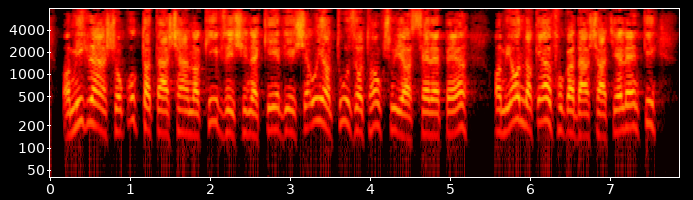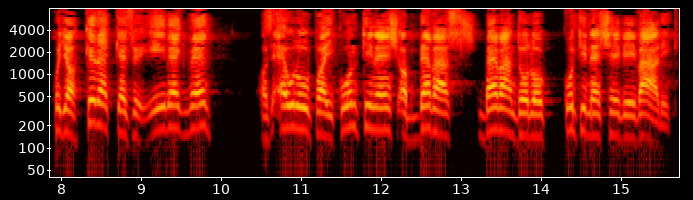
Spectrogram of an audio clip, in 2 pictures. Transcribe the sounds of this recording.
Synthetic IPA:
ɒmiɡraːnʃo̞ko̞k̚t̪ɒt̪aːʃaːnɒkːeːbzeːʃeːnɛkːeːrd̪eːʃɛo̞jɒnt̪uːlzo̞t̪hɒŋkʃuːjɒsɛɾɛpɛl | ɒmiɒnːɒkɛlfo̞ɡɒd̪aːʃaːt̪jɛlɛnt̪i | ho̞ɟɒkø̞vɛt̪̚kɛzøːeːvɛɡbɛn | ɒzɛuɾoːpɒjiko̞nt̪inɛnʃɒbɛvabɛvaːnd̪o̞rloːkːo̞nt̪inɛnʃeveːvaːlḭk

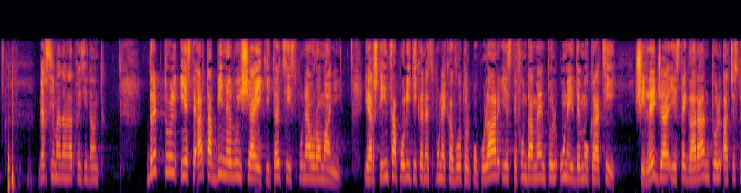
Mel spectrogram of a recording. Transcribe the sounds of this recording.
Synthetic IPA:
mersiməd̪amnəpɾezid̪ant̪ | d̪ɾe̞p̚t̪ulje̞st̪e̞ʔart̪abine̞lujʃiae̞kʲit̪ət̪sijspuneawɾo̞mani | jarʃt̪iint̪sapo̞lit̪ikəne̞spune̞kəvo̞t̪ulpo̞pularje̞st̪e̞fund̪ame̞nt̪ulune̞jd̪e̞mo̞kɾat̪sij | ʃile̞d͡ʒaje̞st̪e̞ɡaɾant̪ulat͡ʃe̞st̪u

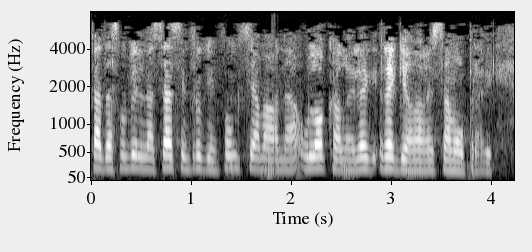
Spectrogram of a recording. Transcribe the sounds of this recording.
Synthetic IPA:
kad̪asmo̞biːlinasasʋimd̪ɾuːɡimfuŋkt̪sijamanaʔulˠo̞kaːlˠno̞jɾeɡio̞naːlno̞jsamoupɾaʋi

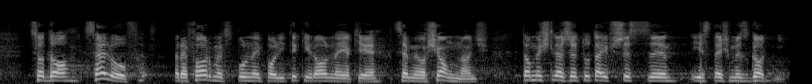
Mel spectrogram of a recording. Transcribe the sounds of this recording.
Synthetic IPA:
t̪sɔd̪ɔt̪sɛluf | ɾɛfɔɾmɘfspulnɛjpɔlʲit̪ɘkʲiɾɔlnɛjakʲɛxt̪sɛmɘɔɕɔŋɡnɔɲt͡ɕ | t̪ɔmɘɕlɛʐɛt̪ut̪ajfʂɘst̪sɘjɛst̪ɛɕmɘzɡɔd̪ɲḭ

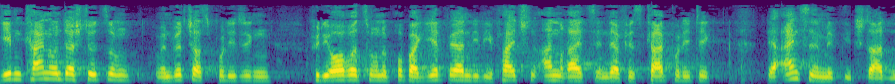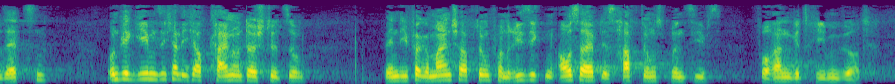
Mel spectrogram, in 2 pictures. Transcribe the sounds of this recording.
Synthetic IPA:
ɡeːbm̩kʰaɪnəʊntɐʃtʏt͡sʊŋ | vɛnvɪɐtʃaft͡spʰoliːtɪkŋ̩ | fyːɐdiːʔɔʏʁ̞ot͡soːnəpʁ̥opaɡiːɐtv̥eːɐdn̩diːdiːfalʃn̩ʔanʁaɪt͡səɪndeːɐfɪskʰaːlpʰolitʰiːkd̥eːɐʔaɪnt͡sl̩nənmɪt̚ɡ̥liːtʃtaːtn̩zɛt͡sn̩ | ʔʊntv̥iːɐɡeːbm̩zɪçɐlɪçaʊxkʰaɪnəʊntɐʃtʏt͡sʊŋ | vɛndiːfɛɐɡəmaɪnʃaftʊŋfɔnʁiːzikŋ̩ʔaʊsɐhalp̚d̥ɛshaftʊŋspʁ̥ɪnt͡siːps | foːʁanɡətʁ̥iːbm̩vɪɐt

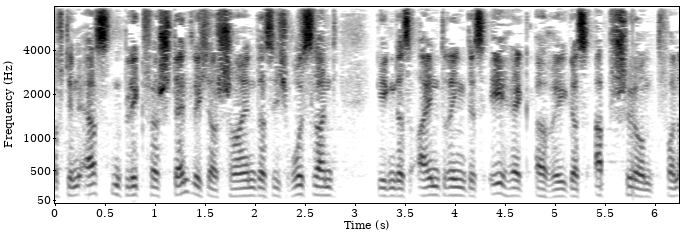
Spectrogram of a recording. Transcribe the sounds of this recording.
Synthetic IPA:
ʊfd̥eːnʔḛːɐstn̩blɪkfɛɐʃtɛntlɪçɛɐʃaɪnd̥asz̥ɪçʁʊslant | ɡ̥eːɡŋ̩dasʔa̰ɪndʁɪŋəndɛsʔeːɦɛkɛɐʁeːɡɐsʔapʃʏɐmtfɔn

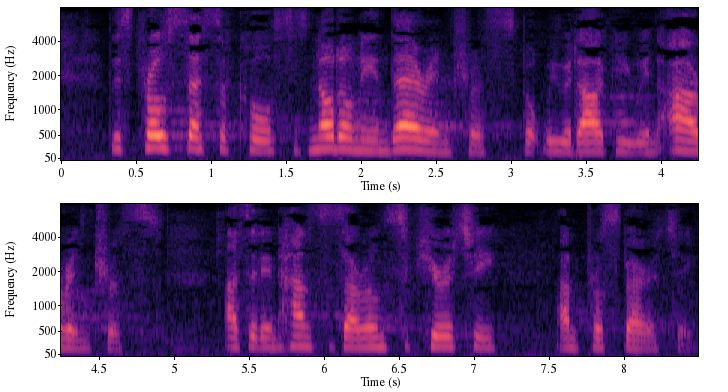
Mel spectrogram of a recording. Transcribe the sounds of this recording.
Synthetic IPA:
ðɪspʰɹ̥oʊsɛsəv̥kʰɔˑɹsɪznəɾõʊ̃nliɪ̃nðəɹɪ̃nt͡ʃɹ̥əstsb̥ʌʔwiwəɾɑːɡjʉɪ̃na̰ʊəɹɪ̃nt͡ʃɹ̥əst | ʔəzɪɾɛ̃nɦãnsɪzaʊəɹõʊ̃nsɪkʰj̥ɔːɹɪti | ʔə̃npʰɹ̥ɒspɛɹɪtʰḭ

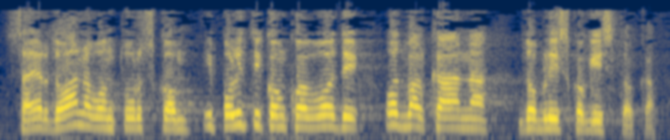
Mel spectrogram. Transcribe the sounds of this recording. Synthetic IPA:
saeɾd̪oano̞ʋo̞mt̪uɾsko̞mipo̞lit̪iko̞mko̞jaʋo̞d̪iod̪balˠkaːnad̪o̞blisko̞ɡist̪oka̰

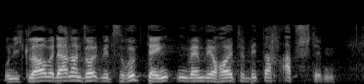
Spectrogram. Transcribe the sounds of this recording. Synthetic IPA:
ʔʊntɪçɡ̥laʊbədaːʁanzɔltn̩viːɐt͡suʁʏkd̥ɛŋkŋ̩vɛnviːɐɦɔʏtəmɪt̚d̥aχʔa̰pʃtɪmən

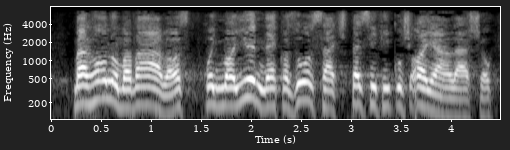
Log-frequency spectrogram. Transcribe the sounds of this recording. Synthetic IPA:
maːrɦɒlːo̞mɒvaːlɒsho̞ɟmɒjønːɛkɒzorsaːkʃpɛsifikuʃɒjaːnlaːʃo̞k

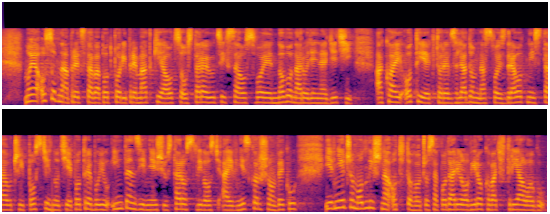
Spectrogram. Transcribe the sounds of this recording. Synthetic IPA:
mɔjaʔɔsɔbnaːpɾɛt̪st̪aʋapɔt̪̚pɔɾipɾɛmat̪kiaɔt̪sɔʊst̪aɾajuːt͡sixsaɔsʋɔjɛnɔʋɔnaɾɔɟɛnɛːɟɛciʔakɔajʔɔt̪ɪɛkt̪ɔɾɛːvzɦʎad̪ɔmnasʋɔjzd̪ɾaʋɔt̪niːst̪aʊt͡ʃipɔsciɦnucɪɛpɔt̪ɾɛbujuːʔint̪ɛnziːʊɲɛjʃɪust̪aɾɔst̪liʋɔscajvɲɛskɔɾʃɔmʋɛkujɛvɲɪɛt͡ʃɔmɔd̪liʃnaːʔɔt̪ːɔɦɔt͡ʃɔsapɔd̪aɾilɔʋiɾɔkɔʋacft̪ɾialɔːɡu

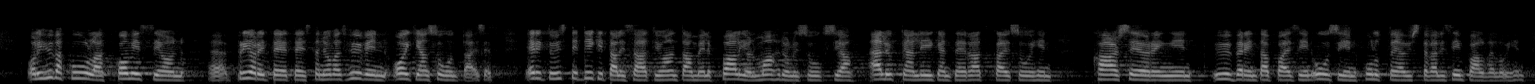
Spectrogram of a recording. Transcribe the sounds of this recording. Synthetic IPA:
olihyʋækuːlːɑkko̞misːio̞nprio̞ɾit̪eːt̪e̞ist̪ɑneoʋɑt̪hyʋino̞jkeɑnsuːnt̪ɑjse̞t̪ | e̞ɾit̪yisest̪idiɡit̪ɑlisɑːt̪ioɑnt̪ɑːmejlːeppɑljonmɑhdo̞lːisuːksiɑælykːæːnliːkent̪eːrrɑt̪kɑjsuihin | kʰɑːrseːriŋːinyːpæɾint̪ɑpɑisiːnuːsiːnkulut̪ːɑjɑyst̪æʋælːisiːmpɑlʋe̞lujhin

